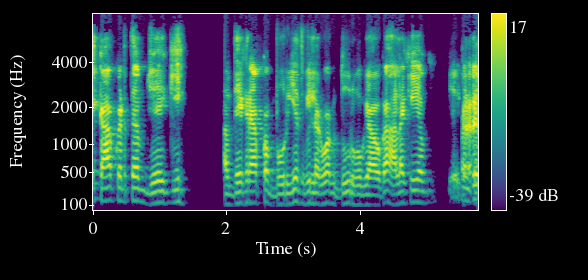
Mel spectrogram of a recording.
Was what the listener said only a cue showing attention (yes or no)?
yes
